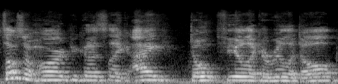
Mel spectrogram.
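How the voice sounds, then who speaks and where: Speaking at a fairly slow pace, a man with a high pitch is heard amid noticeable background noise and audible room echo. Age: 30s. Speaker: comedian. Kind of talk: stand-up.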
